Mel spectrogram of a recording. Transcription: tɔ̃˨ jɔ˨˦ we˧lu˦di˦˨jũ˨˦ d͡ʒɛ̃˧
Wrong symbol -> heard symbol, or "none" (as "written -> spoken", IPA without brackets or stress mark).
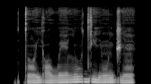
none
